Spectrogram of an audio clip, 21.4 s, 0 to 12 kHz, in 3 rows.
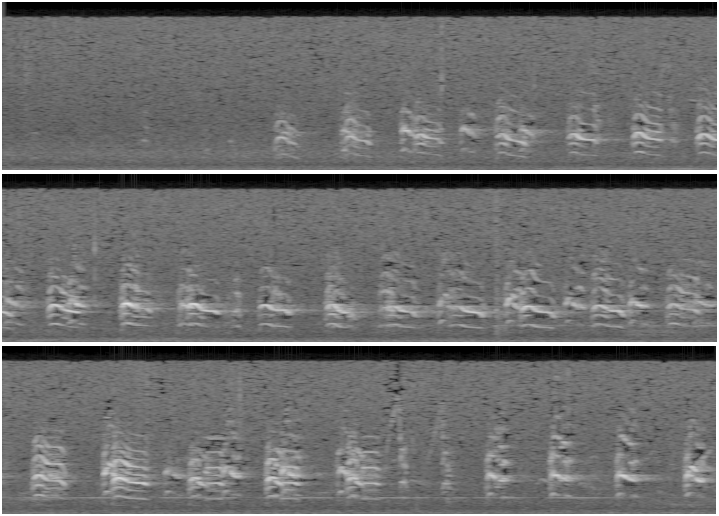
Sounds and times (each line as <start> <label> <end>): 2.8 screeching hawk 21.4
